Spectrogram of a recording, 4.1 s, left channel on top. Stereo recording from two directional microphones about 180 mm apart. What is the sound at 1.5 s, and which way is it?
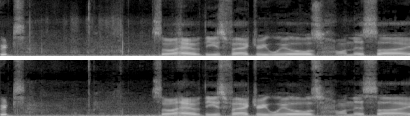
Speech, 15° left (ahead or behind).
